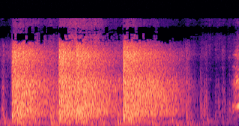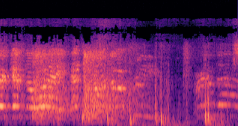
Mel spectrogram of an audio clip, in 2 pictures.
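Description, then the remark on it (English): A gunfire sound effect: three loud, sharp bursts of shots at a steady pace, each with a rough, crackling tail, as people stay down, run for it and keep on firing. Afterwards people speak over a quieter background. “Now stay down when you run and keep on firing.”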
